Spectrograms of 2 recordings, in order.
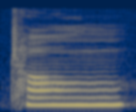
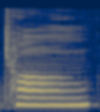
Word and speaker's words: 昌: So it pronounced like 昌. First tone, 昌.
